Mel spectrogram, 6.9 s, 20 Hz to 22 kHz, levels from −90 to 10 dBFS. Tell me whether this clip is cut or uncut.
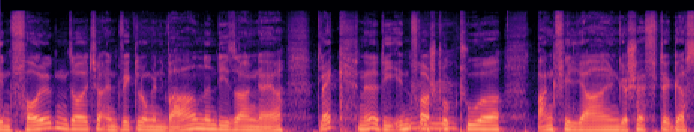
cut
